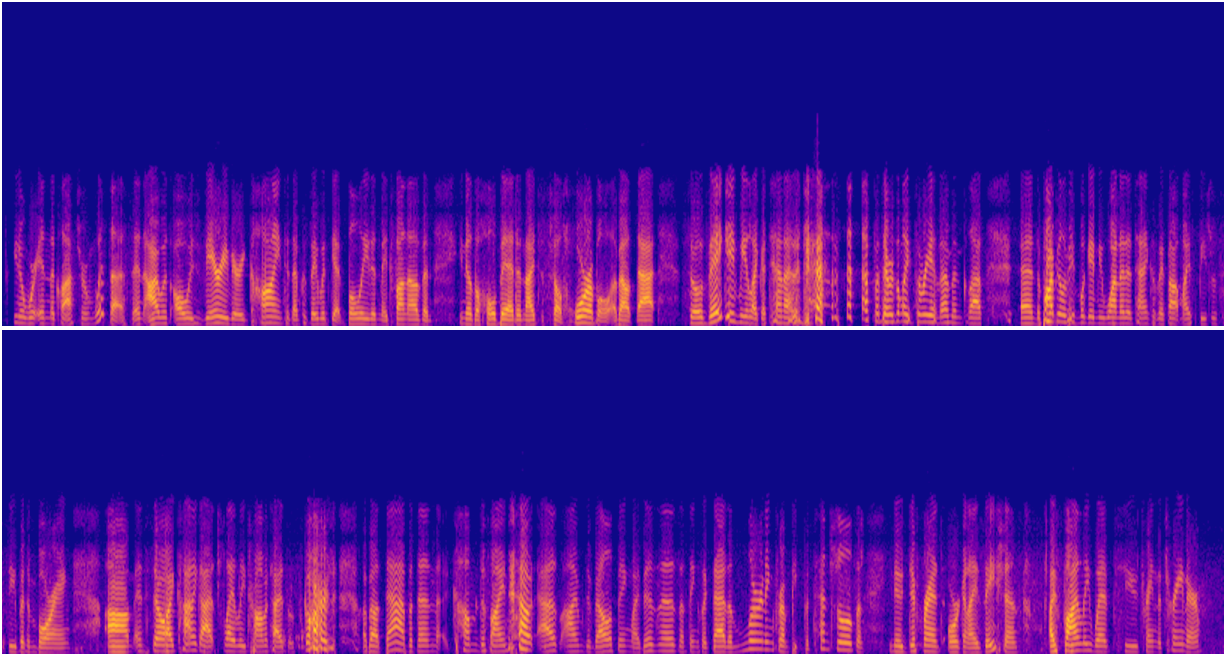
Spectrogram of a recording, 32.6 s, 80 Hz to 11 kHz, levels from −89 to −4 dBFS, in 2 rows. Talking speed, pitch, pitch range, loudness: 225 wpm, 190 Hz, 175-210 Hz, -24 LUFS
